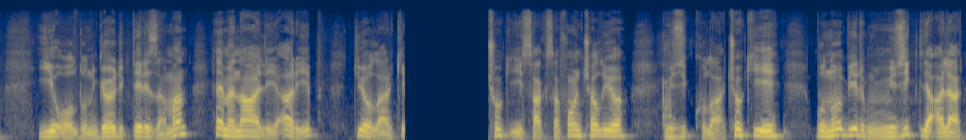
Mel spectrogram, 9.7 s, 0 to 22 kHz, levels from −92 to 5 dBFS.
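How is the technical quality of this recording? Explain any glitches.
The recording has one clear glitch: a playback stall from 4.04 to 4.89 s. The player likely ran short of data, or its thread was blocked, so the output went dead for about 0.85 s. The speech halts abruptly in mid-flow, leaving a silent gap, and then picks up again with "çok iyi saksafon çalıyor".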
